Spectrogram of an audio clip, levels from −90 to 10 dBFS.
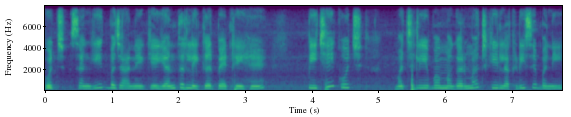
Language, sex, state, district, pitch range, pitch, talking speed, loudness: Hindi, female, Uttar Pradesh, Budaun, 225-270 Hz, 235 Hz, 140 wpm, -21 LUFS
